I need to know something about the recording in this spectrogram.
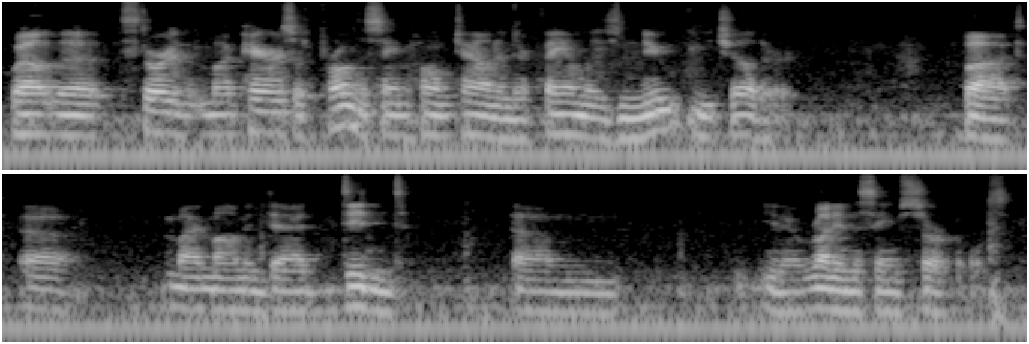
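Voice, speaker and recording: A man's voice: lowish voice, flat delivery, unhurried, darkish tone. A middle-aged man whose first language is Hungarian, recalling family history in an oral history interview, with many hesitant fillers and restarts. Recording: echoey room, faint noise.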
